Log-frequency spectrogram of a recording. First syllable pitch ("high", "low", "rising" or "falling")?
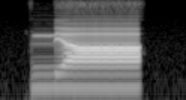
high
